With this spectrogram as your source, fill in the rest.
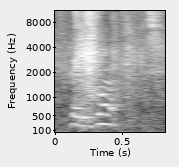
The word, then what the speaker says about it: présente: The TE at the end makes it feminine, and when a woman says it, you're supposed to pronounce the T, so it's présent, So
